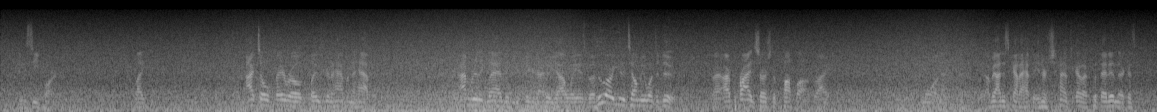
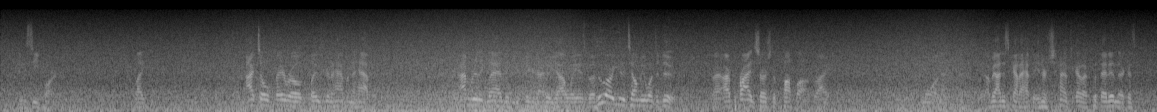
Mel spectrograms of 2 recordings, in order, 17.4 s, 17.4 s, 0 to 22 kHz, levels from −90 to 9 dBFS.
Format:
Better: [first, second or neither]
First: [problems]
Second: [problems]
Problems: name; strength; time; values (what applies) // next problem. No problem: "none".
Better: neither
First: wind noise on the microphone; heavy; 5 dB below the speech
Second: wind noise on the microphone; heavy; 5 dB below the speech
